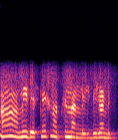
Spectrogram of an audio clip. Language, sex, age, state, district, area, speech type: Telugu, female, 18-30, Telangana, Bhadradri Kothagudem, rural, conversation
